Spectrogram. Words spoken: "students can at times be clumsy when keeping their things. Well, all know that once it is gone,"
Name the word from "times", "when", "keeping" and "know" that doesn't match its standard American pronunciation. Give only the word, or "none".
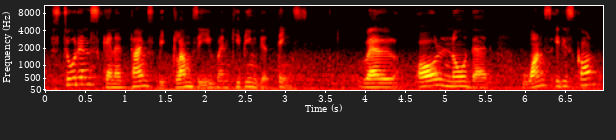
times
